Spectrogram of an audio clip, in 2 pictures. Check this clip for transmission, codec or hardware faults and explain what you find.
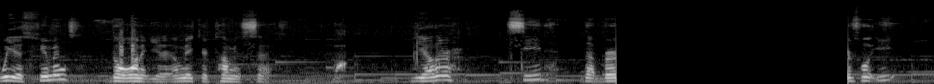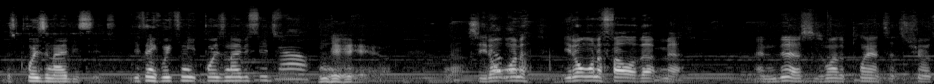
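One transmission fault: a rebuffering stall from 6.16 to 8.48 s. Playback exhausted its downloaded audio and paused, adding 2.32 s of silence before resuming exactly where it stopped.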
